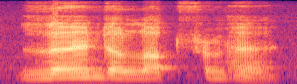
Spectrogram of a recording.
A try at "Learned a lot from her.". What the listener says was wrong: I think the lot was different. Like what we said, the O sound, the O up.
